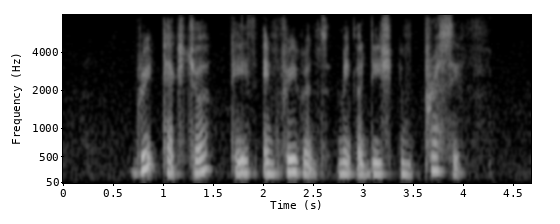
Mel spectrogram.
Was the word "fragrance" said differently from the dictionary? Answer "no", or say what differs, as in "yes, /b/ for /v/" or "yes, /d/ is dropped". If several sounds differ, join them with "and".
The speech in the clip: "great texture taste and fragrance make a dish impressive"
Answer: no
